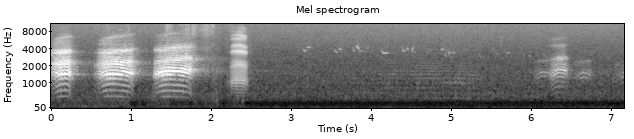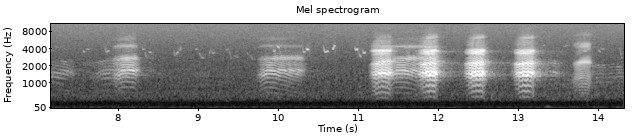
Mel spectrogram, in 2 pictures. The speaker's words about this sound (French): Juché sur un promontoire à 2000 mètres d'altitude, je me suis amusé à capter ces corbeaux, jouant avec les courants d'air.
